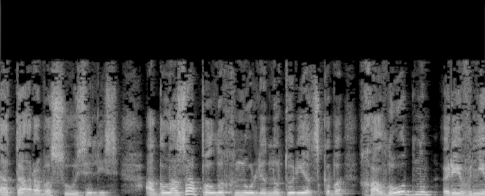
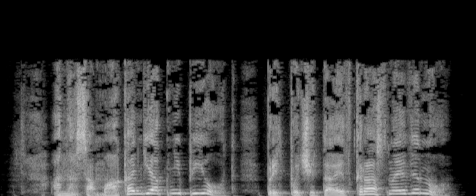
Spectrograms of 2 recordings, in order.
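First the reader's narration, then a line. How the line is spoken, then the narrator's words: Clowning whisper behind hand. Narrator (Russian): прикрыл рот ребром ладони и прошептал, явно поясничая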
